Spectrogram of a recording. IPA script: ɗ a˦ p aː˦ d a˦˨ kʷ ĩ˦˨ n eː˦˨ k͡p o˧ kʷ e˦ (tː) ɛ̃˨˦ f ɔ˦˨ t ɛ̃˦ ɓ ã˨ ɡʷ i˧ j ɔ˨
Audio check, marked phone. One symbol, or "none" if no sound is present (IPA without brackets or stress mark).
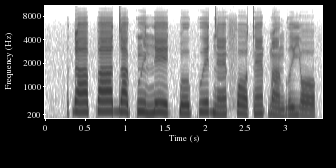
d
